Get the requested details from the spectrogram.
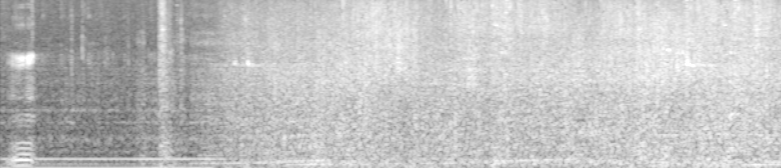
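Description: A car engine rumbles while driving over a rough track.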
